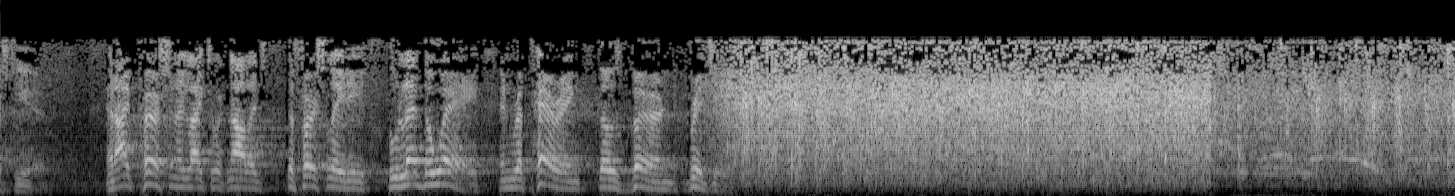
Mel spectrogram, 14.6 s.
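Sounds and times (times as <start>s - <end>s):
speech: 0.0s - 7.5s
audience applause: 7.2s - 14.5s.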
